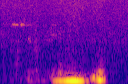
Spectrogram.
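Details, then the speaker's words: Pet Great Dane snoring in the background while asleep: a single low, rumbling snore. "sorry that's my great dane snoring in the background i know you can hear them"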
